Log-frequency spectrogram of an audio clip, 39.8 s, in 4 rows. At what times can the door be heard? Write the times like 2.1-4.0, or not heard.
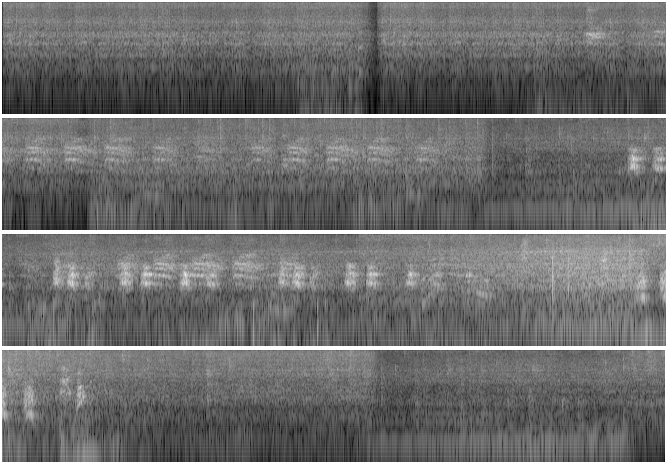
not heard.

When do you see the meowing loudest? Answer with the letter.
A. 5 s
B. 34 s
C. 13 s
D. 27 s
D.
